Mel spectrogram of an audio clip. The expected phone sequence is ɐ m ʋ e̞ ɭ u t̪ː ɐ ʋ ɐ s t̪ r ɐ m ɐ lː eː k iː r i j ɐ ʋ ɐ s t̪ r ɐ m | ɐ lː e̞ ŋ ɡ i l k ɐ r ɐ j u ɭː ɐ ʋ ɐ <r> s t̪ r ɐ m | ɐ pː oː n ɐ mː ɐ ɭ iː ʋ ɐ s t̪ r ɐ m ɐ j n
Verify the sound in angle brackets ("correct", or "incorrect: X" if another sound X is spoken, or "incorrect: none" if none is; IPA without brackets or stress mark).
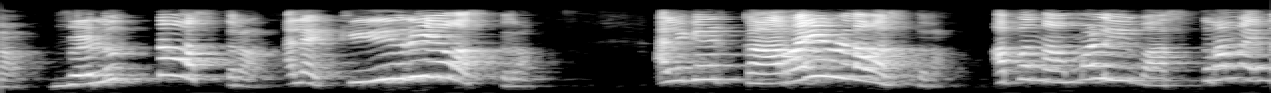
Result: incorrect: none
